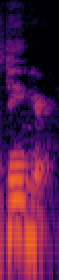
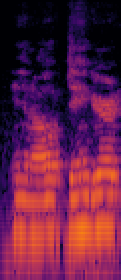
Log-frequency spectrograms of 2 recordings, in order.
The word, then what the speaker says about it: Dinger: The mascot's name is Dinger. Which rhymes with singer. Dinger, singer.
